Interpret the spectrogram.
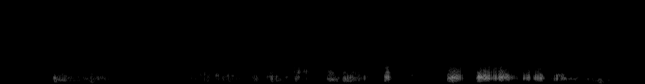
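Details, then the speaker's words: Adult's audible stomach growling during a quiet building session: quiet, irregular low gurgling and bubbling bursts rising and falling over several seconds; ordinary borborygmi. "So sorry if you can hear my stomach growling at me."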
